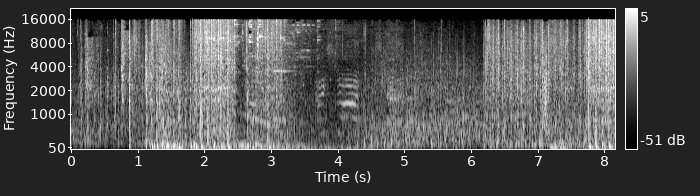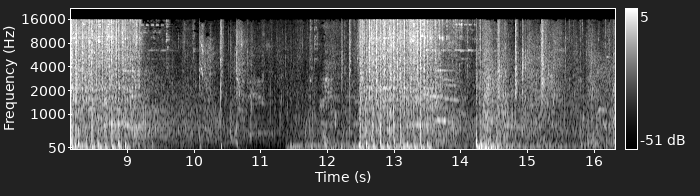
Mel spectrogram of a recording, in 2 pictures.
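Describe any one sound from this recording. A machine gun fires in long rapid bursts.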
